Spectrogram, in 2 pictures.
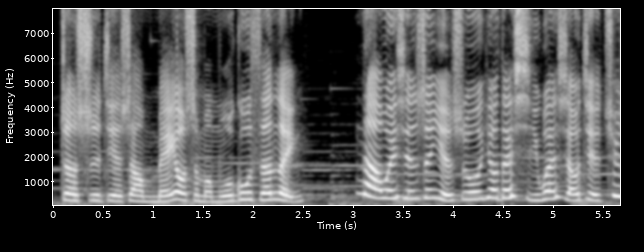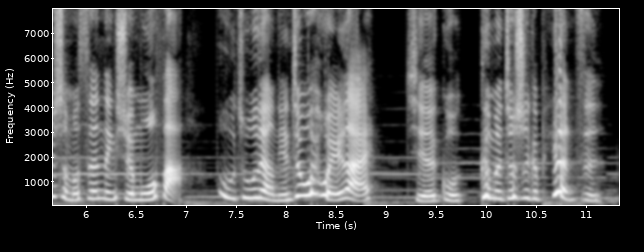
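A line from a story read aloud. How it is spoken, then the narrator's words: Sneering. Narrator (Chinese): 瑞刚冷笑着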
